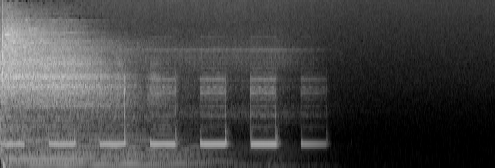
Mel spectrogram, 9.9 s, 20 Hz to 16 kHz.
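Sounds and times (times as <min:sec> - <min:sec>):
heavy metal music: 0:00.0 - 0:04.1
electronic busy signal beeps: 0:00.0 - 0:06.6.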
